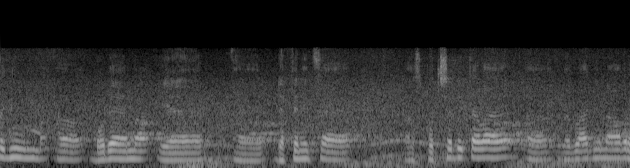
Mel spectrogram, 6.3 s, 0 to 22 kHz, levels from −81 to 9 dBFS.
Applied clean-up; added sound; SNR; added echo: none; Wind; 9 dB; none.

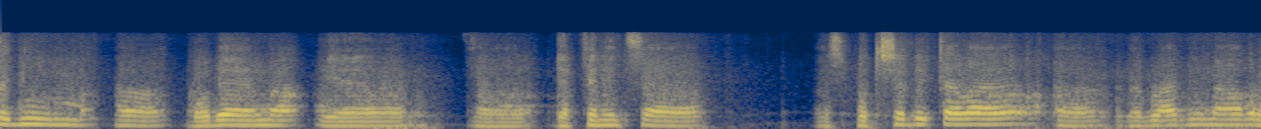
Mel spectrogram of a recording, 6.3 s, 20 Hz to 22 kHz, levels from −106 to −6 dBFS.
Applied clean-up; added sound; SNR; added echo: neural mask model RNNoise.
